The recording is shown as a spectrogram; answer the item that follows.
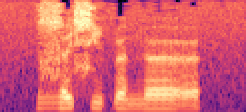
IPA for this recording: ɮ ə ɕ i ɓ œ n œː

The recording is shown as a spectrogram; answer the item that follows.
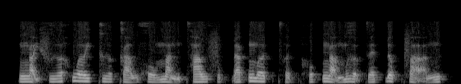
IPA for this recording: ŋ a̰˧˨ j f ɨ˨˦ ə̯ h w əː˧ j k ɨ˧ ə̯ k a˨˦ w x o˨˦ m a˧˩ n t̪ʰ a˧ w f ə˨˩ p̚ ɗ a˦˥ k̚ m əː˦˥ t̚ t̪ʰ ə˨˩ t̚ h o˦˥ k̚ ŋ a̰˧˥ m ɣ ə̰ː˧˨ t̪ ɛ˦˥ t̚ ɗ ə˦˥ p̚ f a̰˧˥ n

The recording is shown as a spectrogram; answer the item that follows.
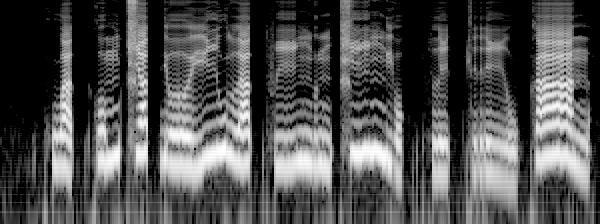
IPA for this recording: kʰ w a˨˩ t̚ k o˦˥ m t͡ɕ a˥˩ t̚ j ɤː˧ j iː˥˩ w l a˦˥ t̚ f iː˦˥ ŋ ɯ˧ ŋ t͡ɕ iː˥˩ ŋ j o˨˩ k̚ pʰ l i˨˩ t̚ k r iː˨˩ w k aː˥˩ n

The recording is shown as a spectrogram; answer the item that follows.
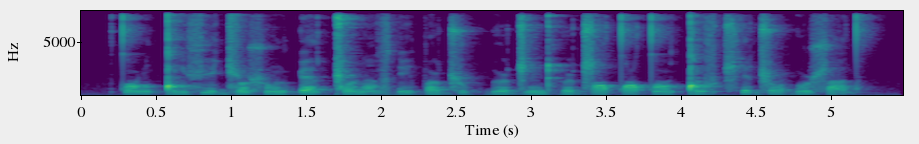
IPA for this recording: tˤ ã˥˧ ŋ ǃ i˨˩˦ fʲ e˥˧ d͡ʑ o˥ ʂ ũ˨˩˦ l ɠ ɛ˥˩ l ǁ o˥˩ ɳ ã˨˩˦ v ɗ i˥˩ p ʌ˥˧ ɖ͡ʐ u˨ p ɠ ɯ˥˩ ɖ͡ʐ ĩ˥˩ ɖʱ ɯ˥˩ ɖ͡ʐ a˥ tˤ ɛ˥˧ tˤ ã˥˩ ǃ ɯ˥ v ʈ͡ʂʰ i˥ ɖ͡ʐ o˨˩˦ ɠ u˥˧ ʂ a˨˩˦ d

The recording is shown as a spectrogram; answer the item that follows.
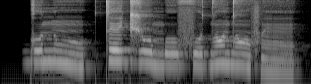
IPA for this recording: ɡ o˦ n ũ˦˨ | t ɛ˦ d͡ʒ o˦˨ m o˧ f o˧ d ɔ̃˦ d ɔ̃˦˨ f ɛ̃˨

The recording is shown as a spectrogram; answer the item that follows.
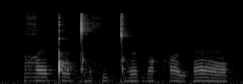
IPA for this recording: ʁ ɛ ǃ œ ɡ͡ǀ ɛ x y ɡ͡ǀ œ b œ qʰ ʉ | æ

